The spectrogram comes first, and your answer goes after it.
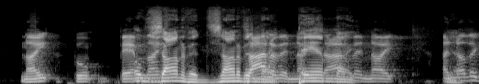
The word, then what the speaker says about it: Zonovan Knight: Zonovan Knight.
